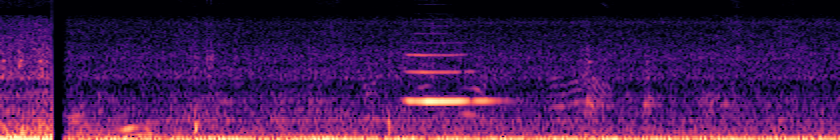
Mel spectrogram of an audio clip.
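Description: Heavy diesel engine idling with a steady low rumble. About two seconds in, a short high beep sounds once.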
